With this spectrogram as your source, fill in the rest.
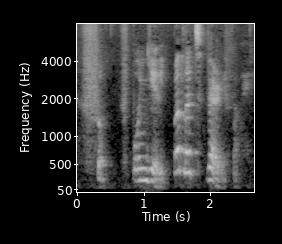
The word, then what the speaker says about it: v: Now you understand why we pronounce it as fi but let's verify.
